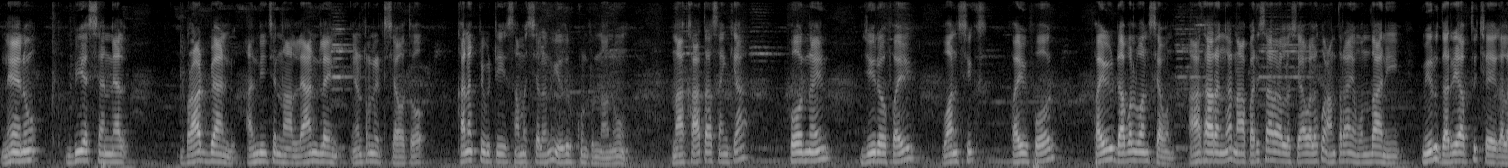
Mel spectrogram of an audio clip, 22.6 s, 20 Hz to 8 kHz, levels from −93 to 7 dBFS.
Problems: none marked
